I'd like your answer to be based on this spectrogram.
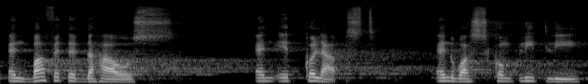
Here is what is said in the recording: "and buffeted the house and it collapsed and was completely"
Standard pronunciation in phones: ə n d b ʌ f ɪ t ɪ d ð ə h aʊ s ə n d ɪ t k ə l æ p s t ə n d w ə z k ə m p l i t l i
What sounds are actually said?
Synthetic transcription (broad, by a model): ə n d b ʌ f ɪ t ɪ d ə h aʊ s ə n d ɪ t k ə l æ p s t ə n d w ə s k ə m p l i t l i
